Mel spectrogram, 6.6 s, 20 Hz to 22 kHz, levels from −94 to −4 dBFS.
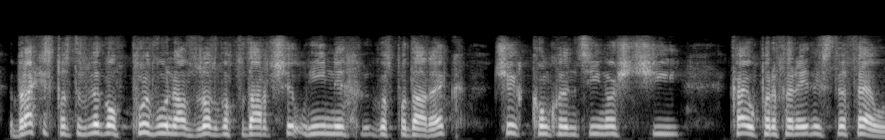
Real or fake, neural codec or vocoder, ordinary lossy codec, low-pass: fake; codec, 16 kHz, 4.8 kbps, FACodec; none; none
